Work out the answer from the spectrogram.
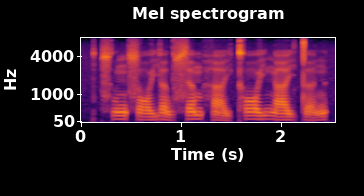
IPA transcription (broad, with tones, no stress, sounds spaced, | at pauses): t͡sʰ ʊ˧ ŋ s ɔː˨˧ j ɐ˨˩ w s ɐ˥ m h aː˨˩ j kʰ ɔː˥ j ŋ aː˧ j t̪ ɐ˨˧ n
